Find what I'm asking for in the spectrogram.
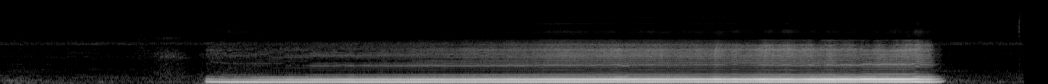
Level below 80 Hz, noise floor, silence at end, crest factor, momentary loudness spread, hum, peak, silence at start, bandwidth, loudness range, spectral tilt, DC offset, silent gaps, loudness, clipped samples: -50 dBFS; -57 dBFS; 1.05 s; 14 dB; 8 LU; none; -6 dBFS; 2.05 s; 3.2 kHz; 8 LU; -10.5 dB/octave; under 0.1%; none; -18 LUFS; under 0.1%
